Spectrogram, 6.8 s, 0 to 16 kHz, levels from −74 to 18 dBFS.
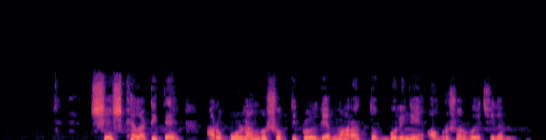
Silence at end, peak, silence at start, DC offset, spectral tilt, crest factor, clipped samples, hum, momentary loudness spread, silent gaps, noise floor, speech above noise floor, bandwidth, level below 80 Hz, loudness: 0.45 s; 0 dBFS; 1.15 s; under 0.1%; -5.5 dB/octave; 14 dB; under 0.1%; none; 8 LU; none; -70 dBFS; 56 dB; 8 kHz; -54 dBFS; -14 LUFS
